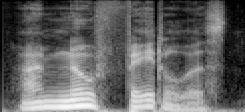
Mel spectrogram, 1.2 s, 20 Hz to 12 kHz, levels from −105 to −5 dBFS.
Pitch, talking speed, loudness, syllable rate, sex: 110 Hz, 145 wpm, -16 LUFS, 5.1 syllables/s, male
